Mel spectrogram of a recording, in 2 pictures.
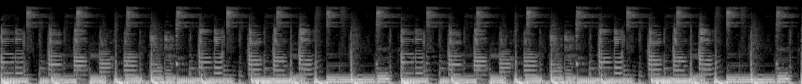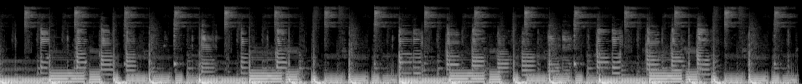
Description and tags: Game background Music loop short
This Audio track was created with Apple Garageband back in 2013.
It was part of a game I made for my bachelors thesis.
This was the loop music loop while playing the game.
action, ambient, background, base, bass, comic, funk, funky, funny, game, guitar, music, perceussion, positive, strings, synth, theme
